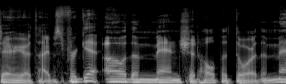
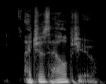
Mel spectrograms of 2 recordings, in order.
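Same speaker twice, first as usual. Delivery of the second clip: put-on muttering under the breath. Retelling what Caleb said under his breath at the hotel: imitating a muttered remark. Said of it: "under Caleb's breath".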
